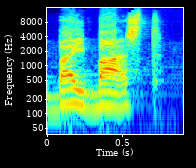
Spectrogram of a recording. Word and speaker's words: BuyBust: Eh, este fin de semana me he trapiñado una película filipina de 2018 que se hace llamar eh, By Bust se escribe Buibust, eh, boost B-U-Y-B-U-S-T, para quien quiera buscarla por ahí.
